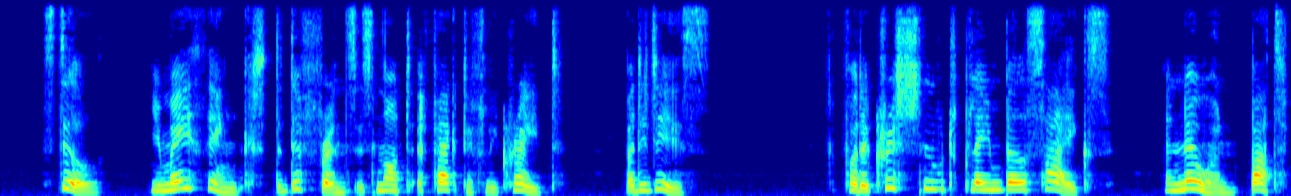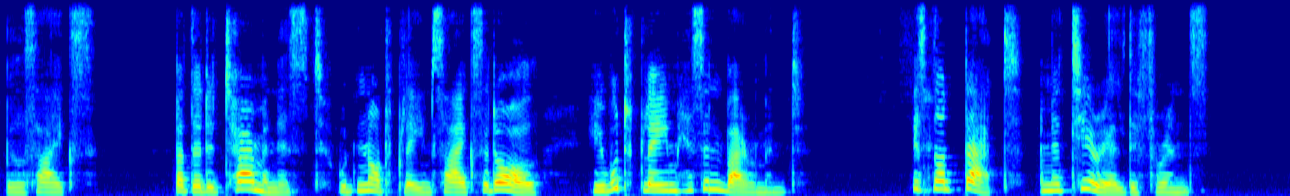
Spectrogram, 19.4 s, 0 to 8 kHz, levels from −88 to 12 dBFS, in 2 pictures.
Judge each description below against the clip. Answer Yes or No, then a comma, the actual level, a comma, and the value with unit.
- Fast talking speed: No, average, 145 wpm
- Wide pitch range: Yes, wide, 7.6 semitones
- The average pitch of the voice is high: Yes, very high, 250 Hz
